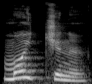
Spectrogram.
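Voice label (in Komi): "мойдчыны", Komi, female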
